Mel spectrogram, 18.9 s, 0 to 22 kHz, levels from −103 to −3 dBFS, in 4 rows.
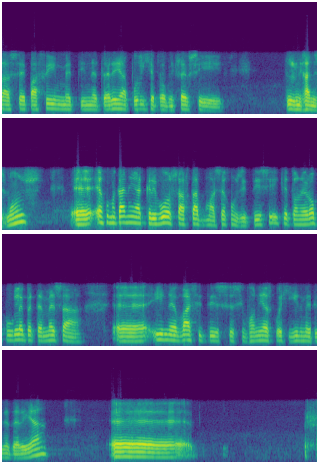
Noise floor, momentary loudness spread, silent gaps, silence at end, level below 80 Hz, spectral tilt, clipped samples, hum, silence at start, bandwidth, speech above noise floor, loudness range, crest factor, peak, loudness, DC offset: -64 dBFS; 14 LU; none; 0 s; -62 dBFS; -10.5 dB/octave; under 0.1%; none; 0 s; 4.4 kHz; 44 dB; 6 LU; 20 dB; 0 dBFS; -21 LUFS; under 0.1%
